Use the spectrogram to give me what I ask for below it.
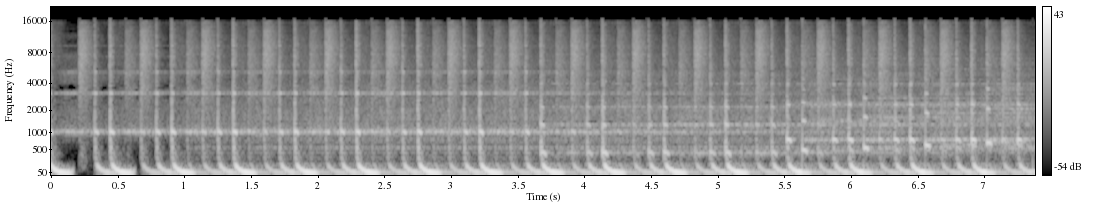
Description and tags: Simple Loop made In Fl Studio
music, simple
